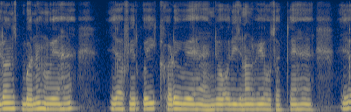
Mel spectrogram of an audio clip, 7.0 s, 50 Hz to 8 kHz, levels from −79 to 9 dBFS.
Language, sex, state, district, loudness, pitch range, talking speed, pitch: Hindi, male, Chhattisgarh, Raipur, -15 LUFS, 130-145 Hz, 155 wpm, 135 Hz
